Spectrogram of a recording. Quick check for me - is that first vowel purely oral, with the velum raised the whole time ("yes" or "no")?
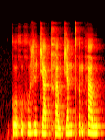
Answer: yes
